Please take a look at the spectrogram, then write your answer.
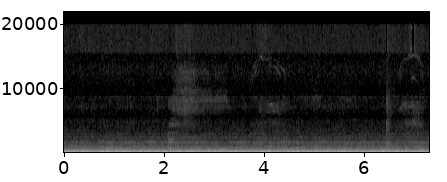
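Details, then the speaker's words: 52" Hunter Original ceiling fan, c. 1986, original steep blade pitch, motor needing oil: a low, even whoosh with no ticking, scraping or wobble. It runs smoothly and the bearings seem okay. "does have a steep blade pitch that's original so nothing's changed with that runs pretty well so far"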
